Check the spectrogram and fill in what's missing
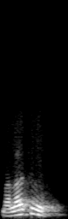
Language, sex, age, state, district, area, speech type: Odia, male, 45-60, Odisha, Dhenkanal, rural, conversation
